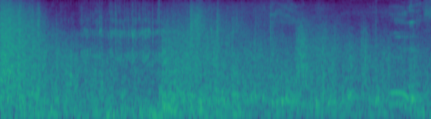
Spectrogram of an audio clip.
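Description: Thunderstorm sound effect: a steady hiss of heavy rain with thunder rumbling.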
